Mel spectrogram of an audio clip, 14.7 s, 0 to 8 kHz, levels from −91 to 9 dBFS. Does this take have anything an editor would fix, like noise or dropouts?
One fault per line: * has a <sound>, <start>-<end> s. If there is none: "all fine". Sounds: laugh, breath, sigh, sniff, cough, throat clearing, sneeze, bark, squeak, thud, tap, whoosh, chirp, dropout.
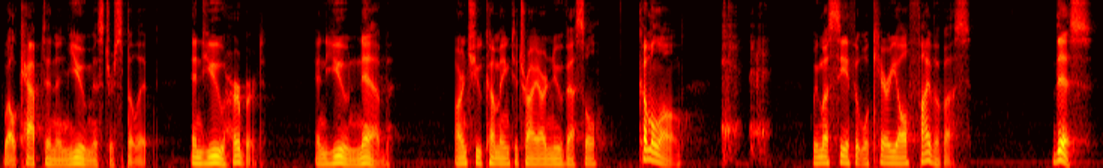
* has a throat clearing, 9.6-10.3 s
